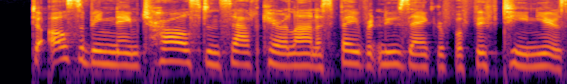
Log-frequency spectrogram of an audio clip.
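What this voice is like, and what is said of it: Put-on Southern accent. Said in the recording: “I just had to say that with a Southern accent.”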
